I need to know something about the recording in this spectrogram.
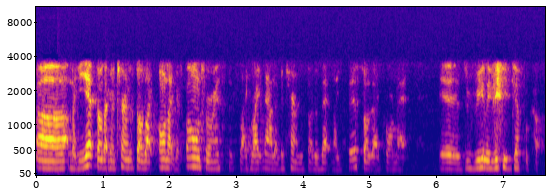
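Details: Stuttering in an adult male professor who has worked his whole life to overcome his stutter.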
